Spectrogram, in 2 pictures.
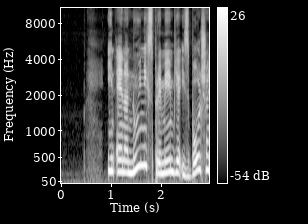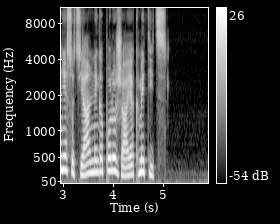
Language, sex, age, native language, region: Slovenian, female, 30-49, Slovenian, Central Slovenia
